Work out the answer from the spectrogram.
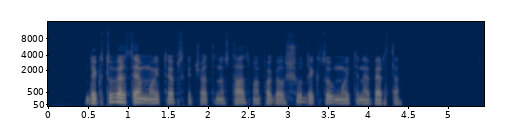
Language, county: Lithuanian, Vilnius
